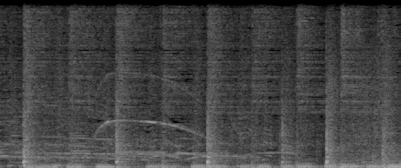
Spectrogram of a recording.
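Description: Live band playing an instrumental vamp: drum kit hits over a steady bass line, with a guitar note sliding in pitch about a second in.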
